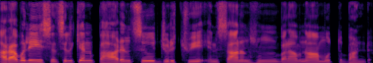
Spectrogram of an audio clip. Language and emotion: Kashmiri, neutral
